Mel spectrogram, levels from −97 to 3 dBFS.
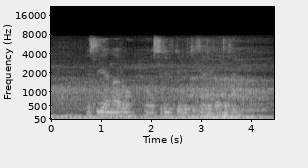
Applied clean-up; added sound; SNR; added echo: none; Animal; -3 dB; reverberation time 0.4 s.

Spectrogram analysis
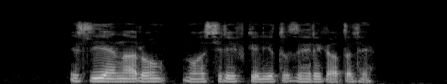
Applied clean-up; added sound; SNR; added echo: none; none; none; none.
